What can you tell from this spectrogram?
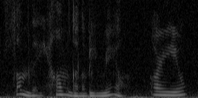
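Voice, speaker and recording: Loud background noise sits behind a woman's high-pitched, put-on character voice. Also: moderate pace. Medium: virtual streamer.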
